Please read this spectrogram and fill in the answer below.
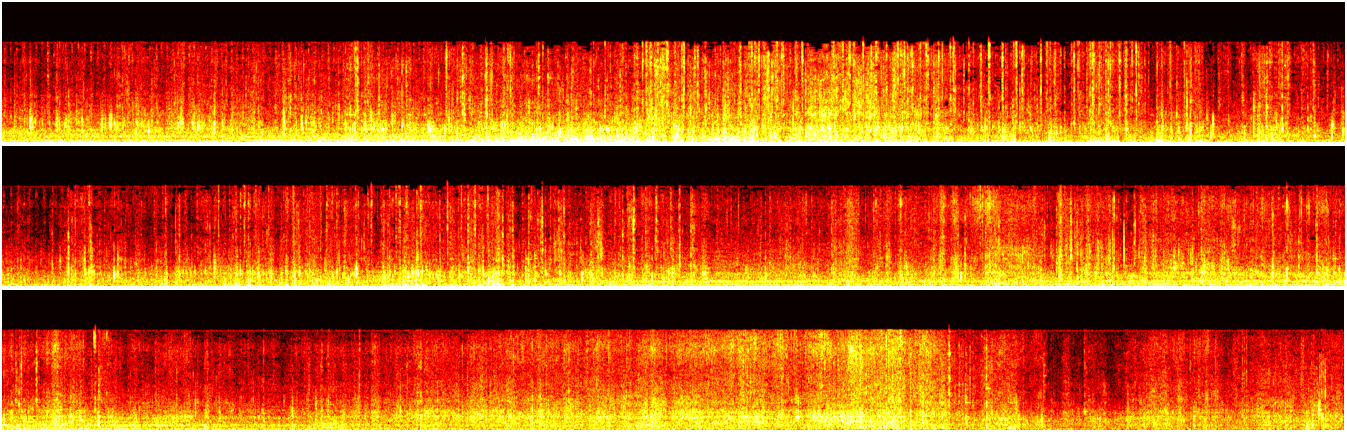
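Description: Mountain bike tyres rolling and crunching over loose gravel and stones, a continuous rough noise that rises and falls with the bumps of the track.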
